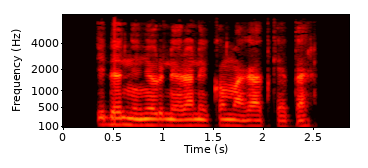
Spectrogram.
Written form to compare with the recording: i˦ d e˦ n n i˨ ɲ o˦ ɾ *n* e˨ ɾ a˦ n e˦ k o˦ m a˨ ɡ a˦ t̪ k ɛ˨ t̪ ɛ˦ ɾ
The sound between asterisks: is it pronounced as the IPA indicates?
yes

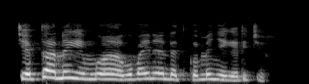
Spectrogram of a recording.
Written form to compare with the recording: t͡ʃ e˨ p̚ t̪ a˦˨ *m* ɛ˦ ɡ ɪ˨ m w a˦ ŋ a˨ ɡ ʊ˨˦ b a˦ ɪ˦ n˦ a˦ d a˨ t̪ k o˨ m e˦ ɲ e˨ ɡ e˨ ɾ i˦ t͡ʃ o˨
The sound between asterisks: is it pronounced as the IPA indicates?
no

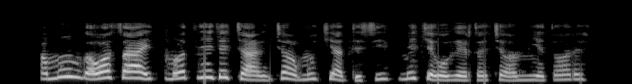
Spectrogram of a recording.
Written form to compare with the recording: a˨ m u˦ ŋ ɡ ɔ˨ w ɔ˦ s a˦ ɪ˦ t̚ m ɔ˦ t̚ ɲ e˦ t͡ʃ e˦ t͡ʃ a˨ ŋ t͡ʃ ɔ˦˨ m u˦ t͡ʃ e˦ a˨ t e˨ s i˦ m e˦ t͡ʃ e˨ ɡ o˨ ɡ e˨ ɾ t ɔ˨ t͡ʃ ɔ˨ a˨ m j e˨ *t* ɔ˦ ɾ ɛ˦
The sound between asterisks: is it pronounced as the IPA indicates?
yes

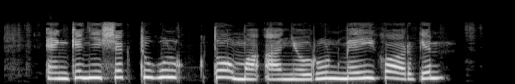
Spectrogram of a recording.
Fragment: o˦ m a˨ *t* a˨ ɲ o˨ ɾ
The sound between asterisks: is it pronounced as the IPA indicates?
no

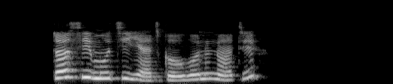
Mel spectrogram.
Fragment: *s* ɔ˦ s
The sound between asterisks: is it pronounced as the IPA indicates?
no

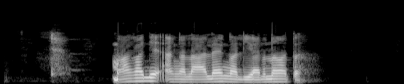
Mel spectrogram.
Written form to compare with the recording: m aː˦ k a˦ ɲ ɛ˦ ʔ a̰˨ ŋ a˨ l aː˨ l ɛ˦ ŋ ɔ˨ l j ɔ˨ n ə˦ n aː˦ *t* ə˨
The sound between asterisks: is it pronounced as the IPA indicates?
yes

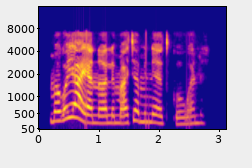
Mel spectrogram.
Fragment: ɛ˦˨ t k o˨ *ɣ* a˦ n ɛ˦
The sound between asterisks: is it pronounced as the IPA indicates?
no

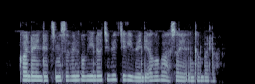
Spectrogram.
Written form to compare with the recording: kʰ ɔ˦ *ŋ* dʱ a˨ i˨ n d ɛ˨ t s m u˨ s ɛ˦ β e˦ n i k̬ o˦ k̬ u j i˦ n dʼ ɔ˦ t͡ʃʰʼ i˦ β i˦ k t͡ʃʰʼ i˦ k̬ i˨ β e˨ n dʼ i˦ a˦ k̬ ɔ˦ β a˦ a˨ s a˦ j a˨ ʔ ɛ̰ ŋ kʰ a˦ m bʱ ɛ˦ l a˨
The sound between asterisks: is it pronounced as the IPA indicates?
no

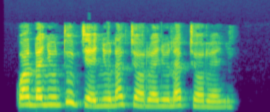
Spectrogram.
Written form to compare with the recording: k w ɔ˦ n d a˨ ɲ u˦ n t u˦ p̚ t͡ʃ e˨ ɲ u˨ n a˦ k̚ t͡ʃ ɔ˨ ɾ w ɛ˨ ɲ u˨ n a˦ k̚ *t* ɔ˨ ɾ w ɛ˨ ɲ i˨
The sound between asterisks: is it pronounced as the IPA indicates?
no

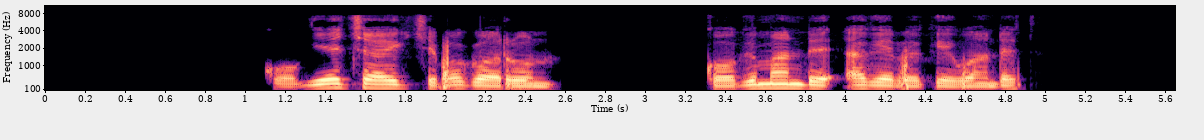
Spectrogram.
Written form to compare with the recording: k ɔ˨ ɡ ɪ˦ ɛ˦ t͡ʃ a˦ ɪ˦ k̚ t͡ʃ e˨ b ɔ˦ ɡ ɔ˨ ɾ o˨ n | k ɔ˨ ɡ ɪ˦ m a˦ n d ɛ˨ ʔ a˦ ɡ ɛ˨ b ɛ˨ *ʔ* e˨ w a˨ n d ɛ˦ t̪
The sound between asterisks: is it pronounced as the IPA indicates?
no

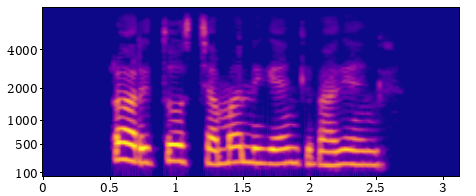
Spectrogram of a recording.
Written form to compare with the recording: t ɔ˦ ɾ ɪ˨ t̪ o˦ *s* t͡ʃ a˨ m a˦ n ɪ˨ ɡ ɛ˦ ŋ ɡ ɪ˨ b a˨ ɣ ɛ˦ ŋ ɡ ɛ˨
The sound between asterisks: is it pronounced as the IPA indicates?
yes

